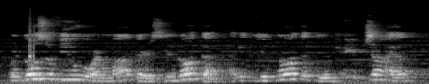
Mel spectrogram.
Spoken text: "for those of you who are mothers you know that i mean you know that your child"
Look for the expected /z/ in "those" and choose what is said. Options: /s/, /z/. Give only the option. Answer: /s/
